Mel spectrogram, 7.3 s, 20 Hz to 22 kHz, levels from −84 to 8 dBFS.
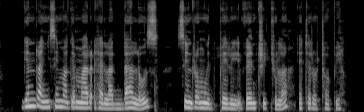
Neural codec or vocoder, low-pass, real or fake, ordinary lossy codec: vocoder, 44.1 kHz, 128 mel bands, Pupu-Vocoder; none; fake; none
